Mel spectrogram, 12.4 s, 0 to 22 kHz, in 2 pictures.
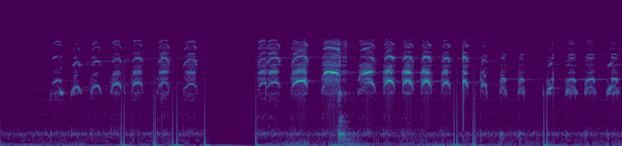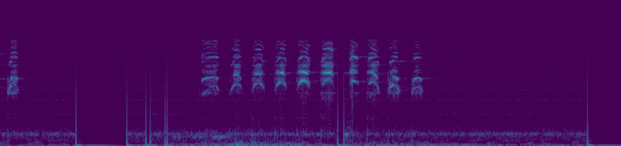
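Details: ['Osprey chick at the Loch Arkaig nest, 1 September 2020, squawking for a while over a whole trout her father brought, without starting to eat. Several bursts of quick, shrill, repeated squawks stand out over a faint steady hum.']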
